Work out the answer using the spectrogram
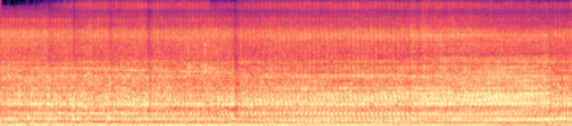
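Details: VW beach buggy, Prowler body, twin carburettors, after new plugs, leads and distributor arm: lumpy uneven running with stumbles, misfiring, popping under acceleration, owner suspects over-fuelling; later traced to a blocked idle jet in one carburettor.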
